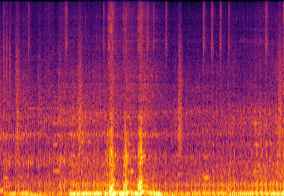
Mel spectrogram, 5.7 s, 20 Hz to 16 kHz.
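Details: Kawasaki ZX-9R engine run after a rebuild: steady idle, then several quick clean throttle blips that return smoothly to idle, with music in the background; engine sounds healthy.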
